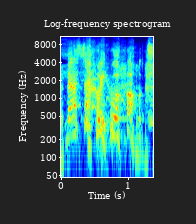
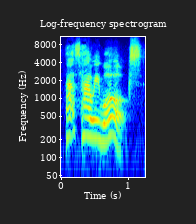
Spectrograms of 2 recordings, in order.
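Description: First: Higher, slower, laughing through the words; laughing quote. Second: Said in the usual way. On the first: Retold or imitated. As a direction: chuckle out the line in disbelief. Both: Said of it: "You went".

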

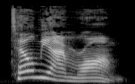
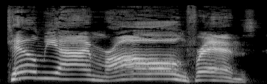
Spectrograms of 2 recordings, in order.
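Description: First: Said in the usual way. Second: Drawn-out shouted Tell me I'm wrong, higher. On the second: Real, not acted. Challenging the podcast friends, a slow higher shout. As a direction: belt it out slowly to the listeners.

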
